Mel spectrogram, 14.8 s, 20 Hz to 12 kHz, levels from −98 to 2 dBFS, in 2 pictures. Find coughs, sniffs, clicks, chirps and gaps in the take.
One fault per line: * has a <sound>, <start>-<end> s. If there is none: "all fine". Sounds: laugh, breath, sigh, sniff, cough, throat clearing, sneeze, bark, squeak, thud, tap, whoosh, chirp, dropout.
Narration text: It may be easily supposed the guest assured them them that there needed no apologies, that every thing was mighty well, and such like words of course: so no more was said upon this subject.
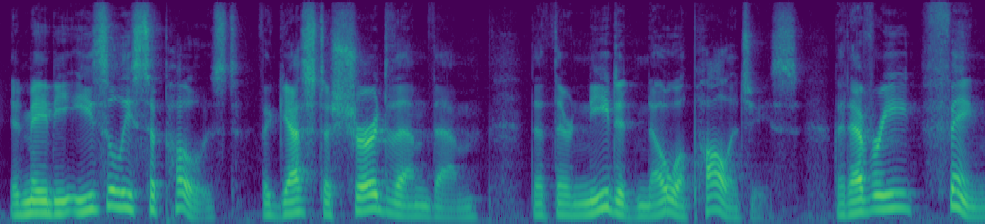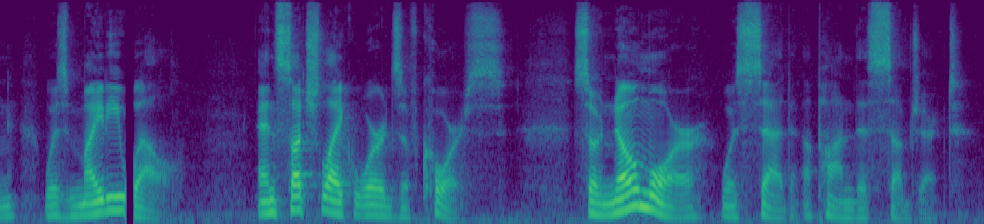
* has a dropout, 8.3-8.4 s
